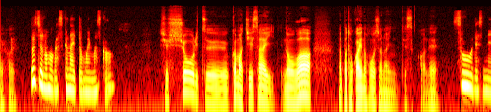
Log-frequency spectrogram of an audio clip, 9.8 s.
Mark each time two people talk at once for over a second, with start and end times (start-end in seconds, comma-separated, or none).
none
